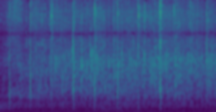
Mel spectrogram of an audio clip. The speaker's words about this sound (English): This is our youth group here. Everyone applaud that they're here this morning.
